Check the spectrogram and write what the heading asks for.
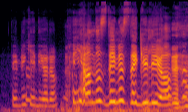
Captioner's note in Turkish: kahkaha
